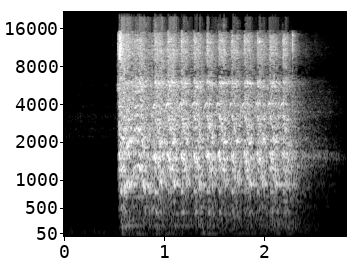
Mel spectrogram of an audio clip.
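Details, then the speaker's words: Cummins engine swapped into a Humvee, first crank in two years on temporary wiring with no fuel connected: starter spins it freely with even compression pulses, no firing; normal cranking, no start. "oh that sounds good no no I got no fuel going to it I got no fuel going to it so it ain't gonna fire I just want prank"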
